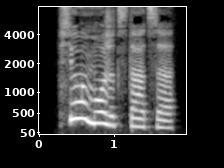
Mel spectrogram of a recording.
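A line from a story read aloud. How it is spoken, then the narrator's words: Sad agreement. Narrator (Russian): грустно согласился Авдей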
